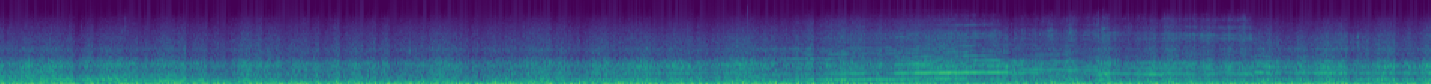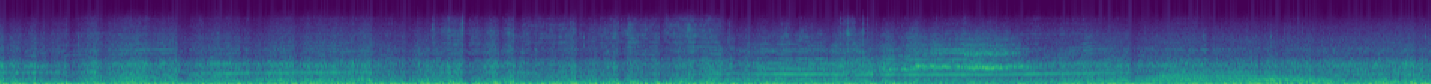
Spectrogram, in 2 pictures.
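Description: Subaru BRZ's flat-four engine heard from inside the cabin at racing speed, its pitch climbing and dropping repeatedly with acceleration, gear changes and braking. Tyres squeal briefly late on.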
